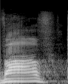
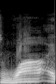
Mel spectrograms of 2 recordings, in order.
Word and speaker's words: Vav: Today, most Jews will pronounce it with a V sound, that letter in Hebrew. It's called a Vav today, but some people say it's Wah, it's a W sound.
